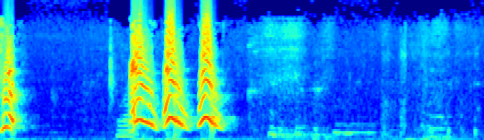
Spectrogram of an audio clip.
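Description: A person imitates a dog barking with three loud, harmonic woofs in quick succession, each rising and then falling in pitch.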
